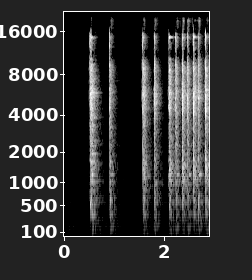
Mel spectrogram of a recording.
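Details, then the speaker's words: Oldsmobile 400 G big block with a new starter and fresh battery, ignition lead not connected: sharp dry clicks in uneven bursts with no cranking. The starter clicks without turning the engine, cause unconfirmed; the motor turns over fine. "Oh, no good. That's not a good sign. Bummer. Let's see what the heck is going on here."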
